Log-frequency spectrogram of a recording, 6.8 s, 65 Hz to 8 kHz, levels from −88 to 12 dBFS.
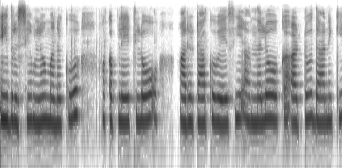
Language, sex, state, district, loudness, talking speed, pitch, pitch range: Telugu, female, Andhra Pradesh, Krishna, -17 LUFS, 105 wpm, 250 Hz, 240-260 Hz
